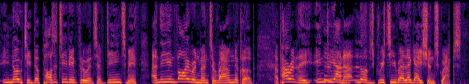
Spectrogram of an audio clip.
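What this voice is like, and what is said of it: Excited Birmingham-area English accent. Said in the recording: “That just sounded like you were very excitedly reading a news report ... one word in there, though, that you made into four syllables when I think it's three ... that's how the Birmingham accent works ... Add those syllables ... you were reading it with the accent”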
